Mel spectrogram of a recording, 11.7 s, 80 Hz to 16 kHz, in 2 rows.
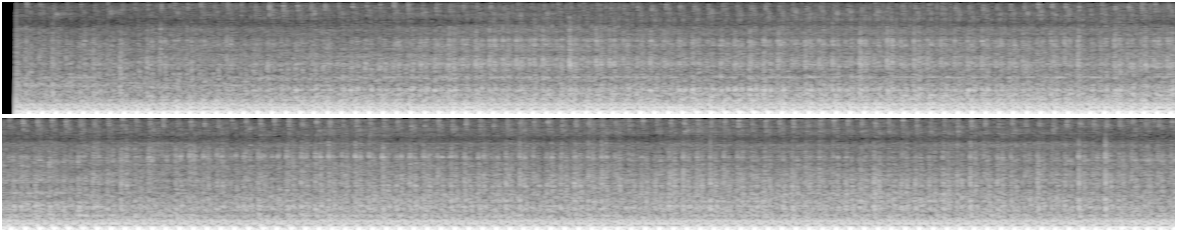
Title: Yamaha raptor 700r strange engine noise!!!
